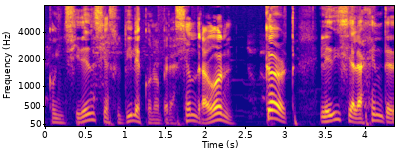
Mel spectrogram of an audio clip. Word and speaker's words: Kurt: y el actor es Kurt Thomas sí se pronuncia así Kurt mple campeón mundial de gimnasia en la vida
